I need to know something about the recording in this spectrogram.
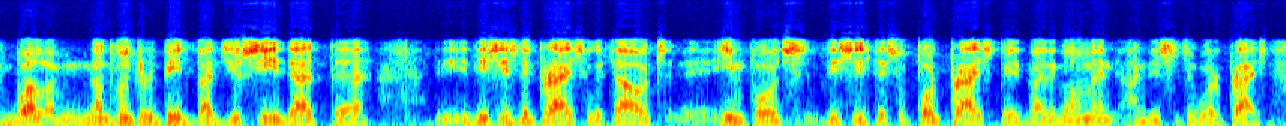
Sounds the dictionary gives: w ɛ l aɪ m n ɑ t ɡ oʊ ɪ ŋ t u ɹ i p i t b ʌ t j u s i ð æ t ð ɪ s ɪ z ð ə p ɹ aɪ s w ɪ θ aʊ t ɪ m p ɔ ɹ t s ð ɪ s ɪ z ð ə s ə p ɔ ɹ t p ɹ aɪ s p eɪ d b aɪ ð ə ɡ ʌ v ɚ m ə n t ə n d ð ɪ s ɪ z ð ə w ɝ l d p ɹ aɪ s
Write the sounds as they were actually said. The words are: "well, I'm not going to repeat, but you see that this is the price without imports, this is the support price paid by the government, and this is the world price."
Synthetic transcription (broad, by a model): w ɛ l n ɑ t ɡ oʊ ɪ t u ɹ i p i t b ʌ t j u s i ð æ t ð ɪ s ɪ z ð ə p ɹ aɪ s w ɪ θ aʊ t ɪ m p ɔ ɹ t s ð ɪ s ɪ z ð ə s ə p ɔ ɹ t p ɹ aɪ s p eɪ d b aɪ ð ə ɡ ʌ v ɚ m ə n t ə n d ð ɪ s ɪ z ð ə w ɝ d p ɹ aɪ s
